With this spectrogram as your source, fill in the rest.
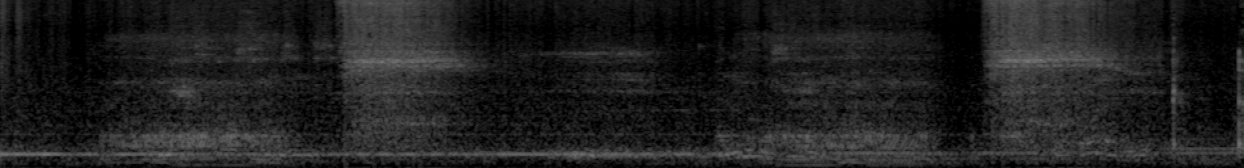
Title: Dubba snoring..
